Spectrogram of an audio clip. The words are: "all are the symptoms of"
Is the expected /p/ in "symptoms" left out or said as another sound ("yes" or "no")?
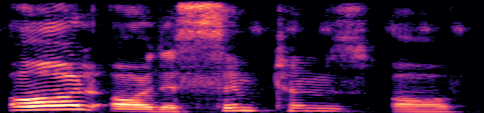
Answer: no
